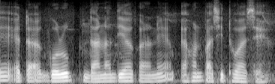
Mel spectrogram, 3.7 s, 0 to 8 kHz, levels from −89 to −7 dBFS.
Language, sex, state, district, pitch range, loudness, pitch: Assamese, male, Assam, Kamrup Metropolitan, 105-130 Hz, -17 LUFS, 115 Hz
